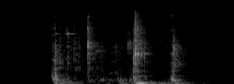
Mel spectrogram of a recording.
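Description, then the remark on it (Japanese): A key works a door lock: a short series of four metallic clicks and clunks over about a second and a half, the third one heaviest, with faint scraping between them. “なぜ鍵をかけるのかって？”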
